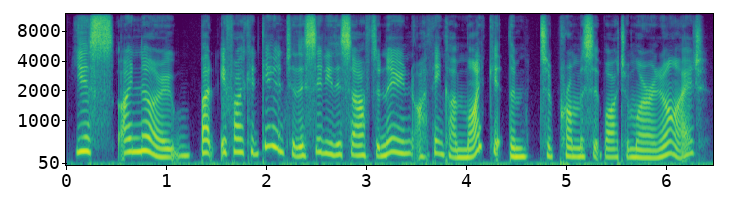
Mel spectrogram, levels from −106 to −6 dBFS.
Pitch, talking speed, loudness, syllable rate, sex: 240 Hz, 240 wpm, -20 LUFS, 5.5 syllables/s, female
